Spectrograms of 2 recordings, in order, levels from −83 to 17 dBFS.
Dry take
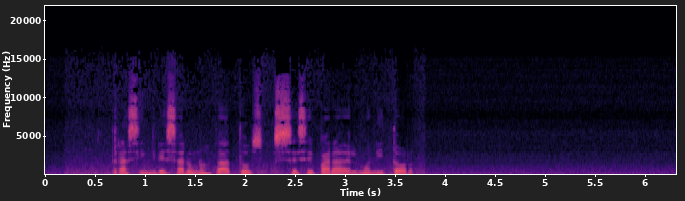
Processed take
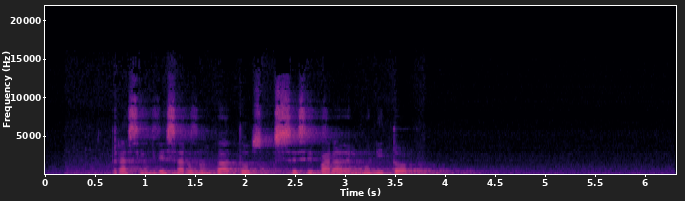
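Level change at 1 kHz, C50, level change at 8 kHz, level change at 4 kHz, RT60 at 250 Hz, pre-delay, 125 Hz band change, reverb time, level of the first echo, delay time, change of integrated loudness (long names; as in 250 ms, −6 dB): −5.5 dB, 9.0 dB, −6.0 dB, −6.0 dB, 2.3 s, 3 ms, −4.5 dB, 1.8 s, −18.5 dB, 228 ms, −6.0 dB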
